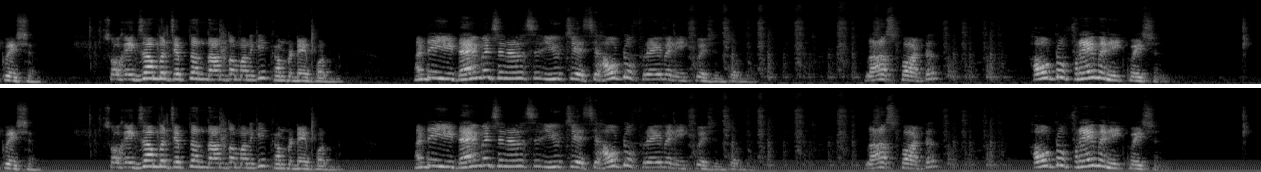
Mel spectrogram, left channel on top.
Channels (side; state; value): right; noise; hum, 19 dB below the sound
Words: So ఒక example చెప్తాను, దాంతో మనకి complete అయిపోతుంది. అంటే ఈ dimension analysis use చేసి how to frame an equation చూద్దాం. Last part, how to frame an equation.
